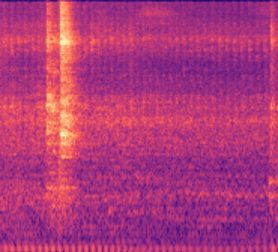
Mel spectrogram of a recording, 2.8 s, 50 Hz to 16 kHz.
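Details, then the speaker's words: Honda Beat FI (Euro 5) after ECU reset via front brake switch clearing stored DTC: steady even idle pulse with no stumbles, no longer hanging, picks up smoothly and more responsive; normal idle. "Oke ini ya enggak bengong lagi ya Kalau tadi kan bengong"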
